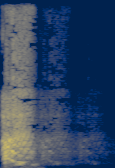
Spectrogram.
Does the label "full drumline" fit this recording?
No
